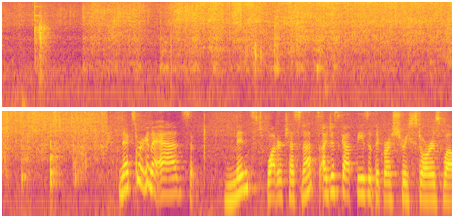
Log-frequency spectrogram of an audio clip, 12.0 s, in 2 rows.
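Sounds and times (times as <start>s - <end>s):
chicken sizzling in hot oil: 0.0s - 12.0s
spatula stirring: 1.1s - 7.4s.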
